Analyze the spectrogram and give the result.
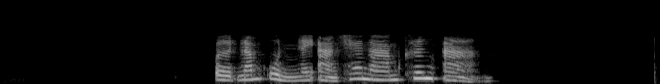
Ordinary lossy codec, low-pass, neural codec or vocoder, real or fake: AAC, 16 kbps; 7.2 kHz; none; real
